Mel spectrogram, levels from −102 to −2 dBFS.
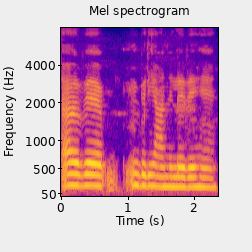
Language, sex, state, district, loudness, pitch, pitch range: Hindi, female, Uttar Pradesh, Shamli, -15 LUFS, 185 Hz, 175-200 Hz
